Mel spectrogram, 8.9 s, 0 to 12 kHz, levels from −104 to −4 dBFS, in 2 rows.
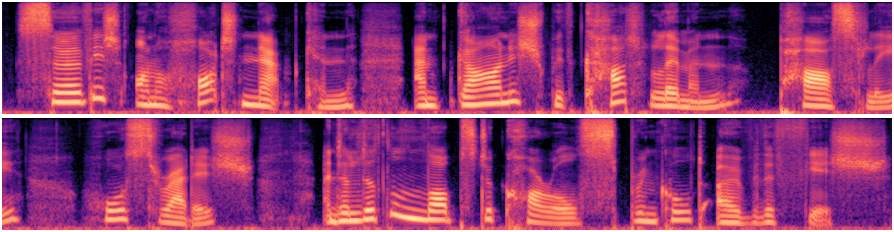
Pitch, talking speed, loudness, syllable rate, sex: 195 Hz, 150 wpm, -20 LUFS, 4.7 syllables/s, female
